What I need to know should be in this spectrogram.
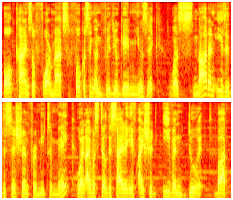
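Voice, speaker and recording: A man from the Philippines whose first language is Tagalog, a YouTube creator answering viewer comments in a dry, measured way. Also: medium pitch, a little mellow, soft background music. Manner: dry, measured, pauses edited out. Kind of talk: casual commentary to camera.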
